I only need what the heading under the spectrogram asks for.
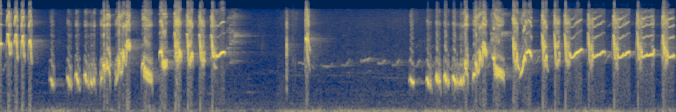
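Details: White-rumped shama lure song in rolling style to draw responses from other shamas: dense rapid bursts of sharp chattering notes and rising whistles, a brief quiet gap with a soft thin tone, then more fast rolling notes.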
